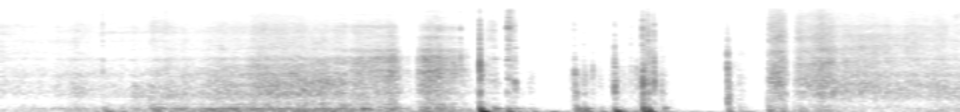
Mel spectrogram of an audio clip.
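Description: A large cardboard matchbox with its drawer partly open is tapped and scratched on its side with fingertips and nails. Soft, dry scratching gives way to a cluster of sharp, close-up taps with brief silent gaps between them. The sound is mostly low and dull, with short clicks that die away almost at once.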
